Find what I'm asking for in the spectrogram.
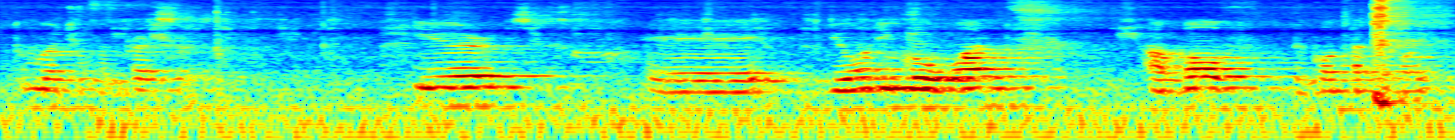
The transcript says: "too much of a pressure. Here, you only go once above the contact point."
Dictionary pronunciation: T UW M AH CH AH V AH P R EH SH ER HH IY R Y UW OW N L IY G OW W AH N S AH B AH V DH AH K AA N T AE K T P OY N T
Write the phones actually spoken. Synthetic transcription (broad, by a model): T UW M AH CH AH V AH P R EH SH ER HH IY R Y UW OW N L IY G OW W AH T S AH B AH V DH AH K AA N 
